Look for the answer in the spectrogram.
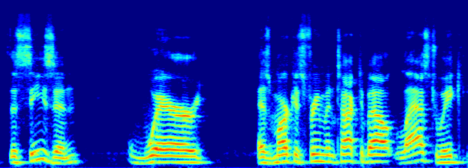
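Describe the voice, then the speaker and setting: Male sports talk host, somewhat high-pitched, casual and rambling, tends to restate points. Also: a bit bright.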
